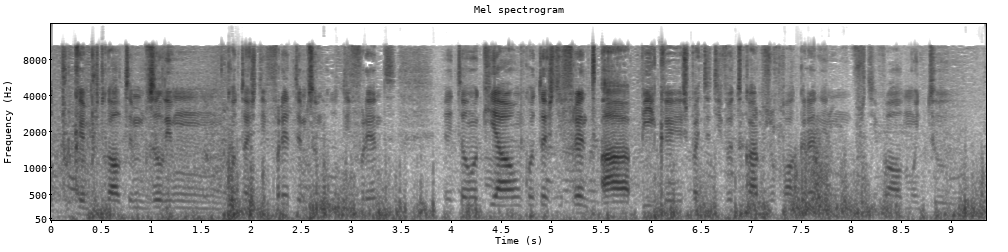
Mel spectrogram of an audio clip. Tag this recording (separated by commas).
Speech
